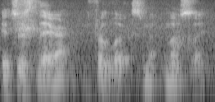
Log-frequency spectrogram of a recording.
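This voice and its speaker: A man co-hosting a casual comedy podcast, dry and quick-witted with an ironic edge. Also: deep voice, animated, sharp tone, slight background noise. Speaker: podcast co-host.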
